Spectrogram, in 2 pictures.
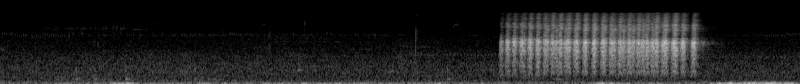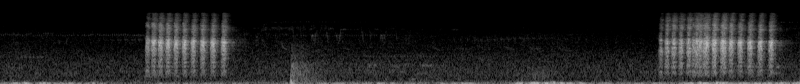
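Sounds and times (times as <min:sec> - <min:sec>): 
Eurasian Magpie chattering: 0:05.0 - 0:07.1, 0:09.4 - 0:10.4, 0:14.6 - 0:15.9.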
